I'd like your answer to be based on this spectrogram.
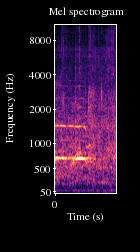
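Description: Brief burst of applause for poet Sunil Vyas at a Hindi kavi sammelan in Mumbai, a dense steady wash of clapping lasting just over a second.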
